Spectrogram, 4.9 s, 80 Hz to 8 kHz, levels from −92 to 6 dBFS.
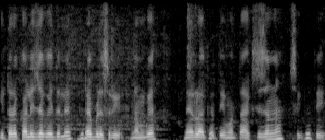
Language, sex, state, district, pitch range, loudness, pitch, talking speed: Kannada, male, Karnataka, Dharwad, 130-155 Hz, -24 LUFS, 145 Hz, 160 wpm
